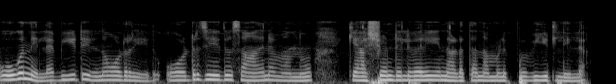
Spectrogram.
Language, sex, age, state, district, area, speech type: Malayalam, female, 18-30, Kerala, Kollam, rural, spontaneous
